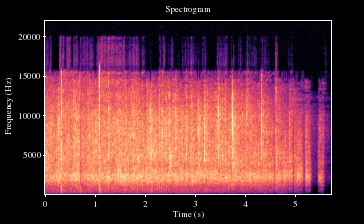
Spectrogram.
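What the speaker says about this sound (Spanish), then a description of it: "Podemos dar un aplauso al Señor por esta gente que hace este trabajo." Church congregation applauding, a steady full round of clapping with a few sharp individual claps standing out, tapering off abruptly in the final second.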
